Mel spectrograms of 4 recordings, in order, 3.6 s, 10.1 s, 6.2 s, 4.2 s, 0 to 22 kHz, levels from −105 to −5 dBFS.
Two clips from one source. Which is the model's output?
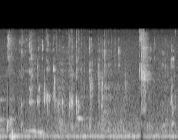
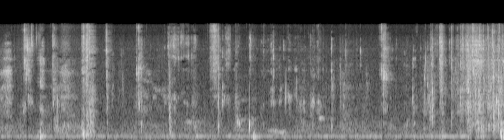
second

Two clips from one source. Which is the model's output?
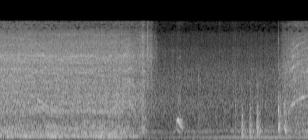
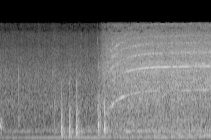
first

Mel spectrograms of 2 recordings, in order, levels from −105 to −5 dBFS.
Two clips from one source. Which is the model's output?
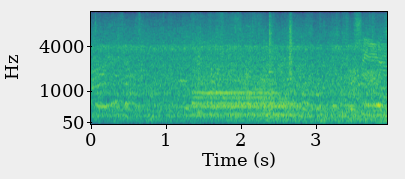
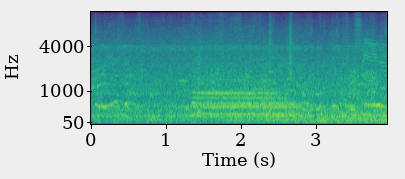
first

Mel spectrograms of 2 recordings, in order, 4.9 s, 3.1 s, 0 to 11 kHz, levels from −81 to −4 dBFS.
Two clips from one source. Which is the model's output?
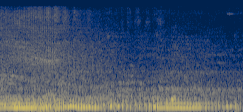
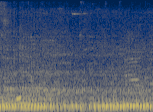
first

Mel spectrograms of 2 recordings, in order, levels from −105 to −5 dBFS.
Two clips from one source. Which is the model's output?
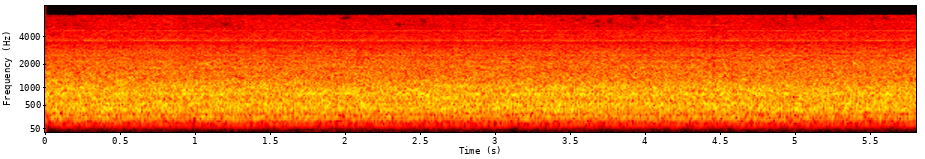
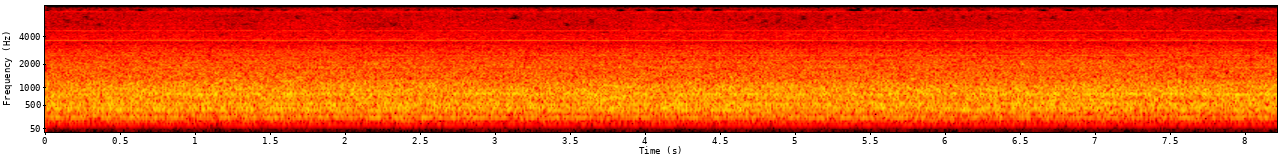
first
